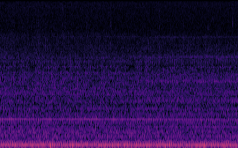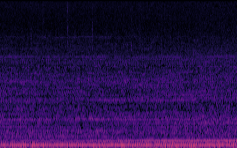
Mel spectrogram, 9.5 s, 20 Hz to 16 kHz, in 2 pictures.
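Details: Subaru WRX at constant high revs around 3500 rpm: a recently started noise, a steady low engine drone with a faint steady tone above it and no clear knock or rattle.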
